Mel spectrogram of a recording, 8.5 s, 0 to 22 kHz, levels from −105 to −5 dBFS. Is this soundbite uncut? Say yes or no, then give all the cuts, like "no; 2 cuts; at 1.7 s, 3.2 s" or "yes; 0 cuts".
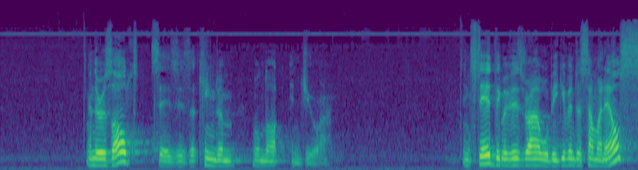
no; 3 cuts; at 2.0 s, 2.6 s, 6.7 s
